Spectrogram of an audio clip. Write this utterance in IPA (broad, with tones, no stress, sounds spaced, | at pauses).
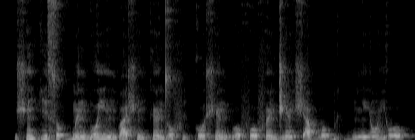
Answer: ʃ ĩ˦ k i˦˨ s o˧ ɡ͡b ɛ̃˦ ɡ͡b o˦ j ĩ˦ b a˧ ʃ ĩ˧ k ɛ̃˦ d o˧ f i˨ k o˨˦ ʃ ɛ̃˦˨ ɡ͡b o˨˦ f o˦ f ɛ̃˦ d͡ʒ ɛ̃˧ ʃ a˨ b o˨˦ b i˧ ɡ͡b ĩ˧ j ɔ̃˧ j o˦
